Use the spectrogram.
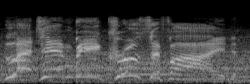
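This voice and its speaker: An actor playing a furious member of a mob in a dramatized scripture recording. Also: male voice, extremely high pitch, wildly swooping pitch, slow, exaggerated voice. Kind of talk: dramatized scripture audio acting. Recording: loud crowd and music over voice.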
